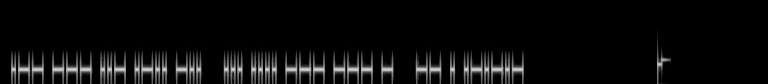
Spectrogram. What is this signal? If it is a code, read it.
Morse code, heard as a keyed tone, about 34 wpm, 700 Hz. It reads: WOULD SHOOT ME.
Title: Sentences from Top 1500 Words 35wpm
